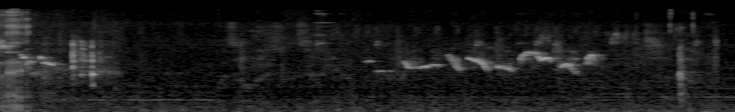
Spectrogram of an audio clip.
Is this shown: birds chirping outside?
yes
